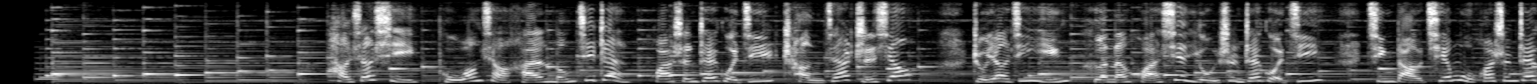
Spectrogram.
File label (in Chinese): 女 广告 甜美 配乐, 国语女声配音; 小韩农机站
